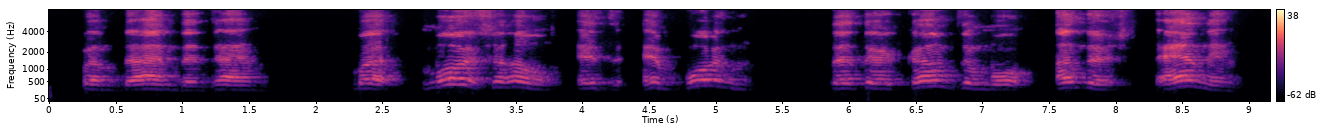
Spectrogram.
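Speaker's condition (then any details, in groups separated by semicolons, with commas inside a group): ALS, speech-generating device; onset in hands and arms, tracheostomy; diagnosed nine years ago, tracheostomy ventilation, paralyzed six years; fully dependent on eye gaze device to communicate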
